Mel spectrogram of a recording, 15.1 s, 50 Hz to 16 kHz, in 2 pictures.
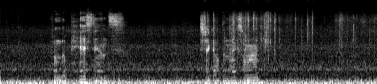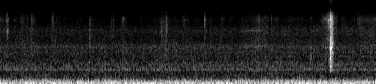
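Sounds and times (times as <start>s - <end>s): low background rumble: 0.0s - 15.0s.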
